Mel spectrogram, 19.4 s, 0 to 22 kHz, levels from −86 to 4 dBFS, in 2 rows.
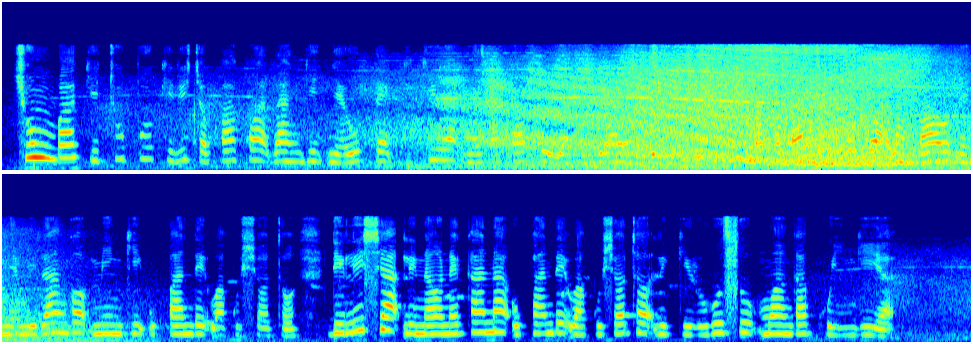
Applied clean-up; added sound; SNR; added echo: none; Aircraft; 2 dB; none.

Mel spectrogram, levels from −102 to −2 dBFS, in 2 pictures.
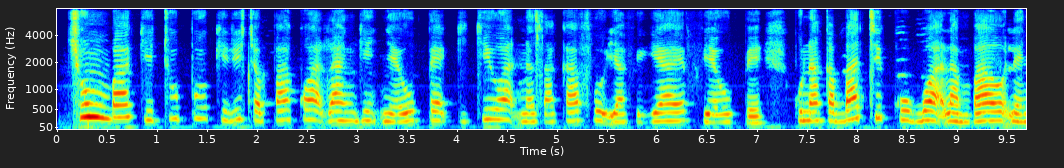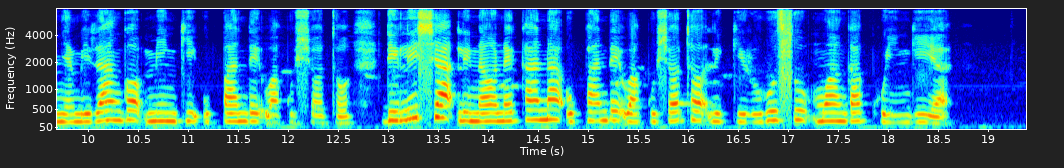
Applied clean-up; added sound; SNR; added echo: none; none; none; none.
